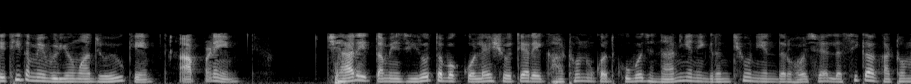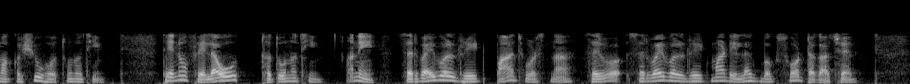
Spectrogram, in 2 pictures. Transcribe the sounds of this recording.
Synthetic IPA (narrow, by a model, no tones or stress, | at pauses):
t̪et̪ʰit̪əmeʋiɽijomãd͡ʒojũkea̰pɽ̃e | d͡ʒjaɾet̪əmed͡ʒiɾot̪əbəkːolɛʃot̪jaɾeɡʱãʈʰonũkəd̪kʰubd͡ʒnaniəneɡɾənt̪ʰijoniə̃nd̪əɾɦojt͡ʃʰeləsikaɡʱãʈʰomãkəʃjũɦɔt̪ũnət̪ʰḭt̪enofɛlaʋot̪ʰət̪onət̪ʰiə̰ne | səɾʋaiʋəlɾeʈpãt͡ʃʋə̰ɾsna̰ssəɾʋaiʋəlɾeʈmaʈeləɡ̚bʱəɡsɔʈəka̰t͡ʃʰe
